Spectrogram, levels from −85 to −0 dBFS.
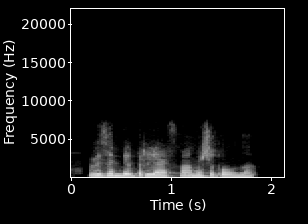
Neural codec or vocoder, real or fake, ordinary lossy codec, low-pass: codec, 44.1 kHz, 3.4 kbps, Pupu-Codec; fake; Opus, 24 kbps; 7.2 kHz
